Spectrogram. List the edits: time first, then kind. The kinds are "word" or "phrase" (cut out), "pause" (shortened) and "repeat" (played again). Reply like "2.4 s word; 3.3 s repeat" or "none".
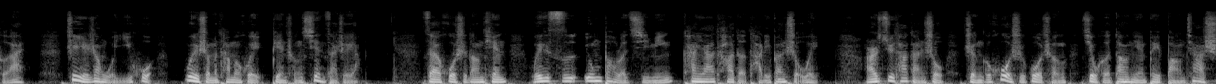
none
